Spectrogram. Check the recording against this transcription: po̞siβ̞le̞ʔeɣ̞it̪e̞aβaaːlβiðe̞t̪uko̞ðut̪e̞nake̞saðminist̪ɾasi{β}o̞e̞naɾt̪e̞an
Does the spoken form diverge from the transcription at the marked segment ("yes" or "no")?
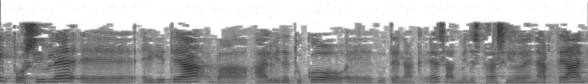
yes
